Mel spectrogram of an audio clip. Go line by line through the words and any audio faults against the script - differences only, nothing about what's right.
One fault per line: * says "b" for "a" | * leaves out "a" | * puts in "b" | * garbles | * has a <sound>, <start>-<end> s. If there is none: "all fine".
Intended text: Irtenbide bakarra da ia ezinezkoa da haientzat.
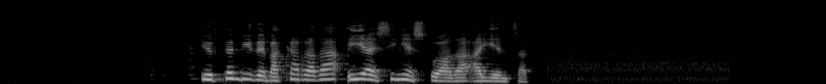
all fine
